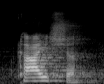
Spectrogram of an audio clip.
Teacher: o A vogal, o I semivogal. O som, ele decresce. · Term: ditongo decrescente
